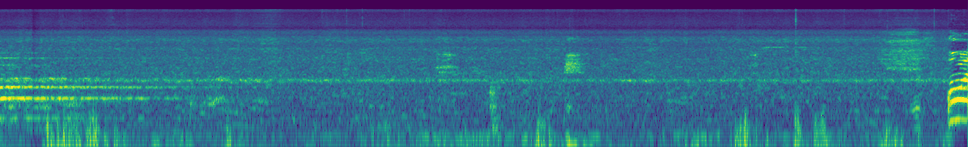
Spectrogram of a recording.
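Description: The echo of a reciter's sung note through a public-address system dies away in the first couple of seconds. It leaves the low rumble of the open microphone and hall with a faint steady tone, and scattered soft thumps and handling noises as the reciter handles a plastic water bottle near the microphone.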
